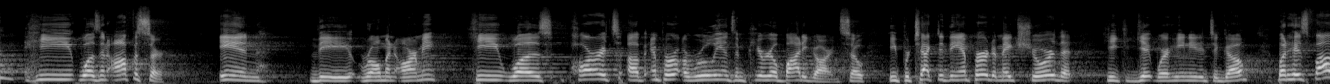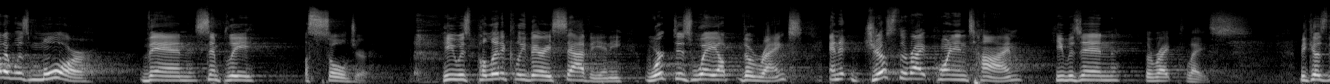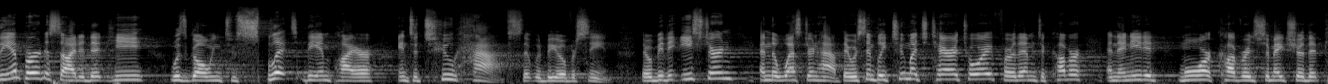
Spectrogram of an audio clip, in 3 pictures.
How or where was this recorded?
large echoing room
